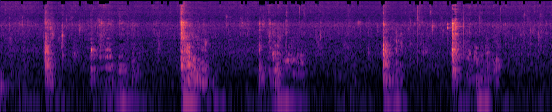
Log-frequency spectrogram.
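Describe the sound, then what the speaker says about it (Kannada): Soya chunks deep frying in hot oil on a low flame, a soft close sizzle punctuated by several sharp stirring scrapes at irregular intervals. "ಲೋ ಫ್ಲೇಮಲ್ಲಿ ಇಟ್ಕೊಂಡು ಡೀಪ್ ಫ್ರೈ ಮಾಡ್ಕೋಬೇಕು"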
